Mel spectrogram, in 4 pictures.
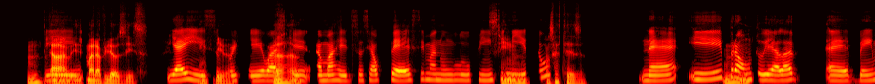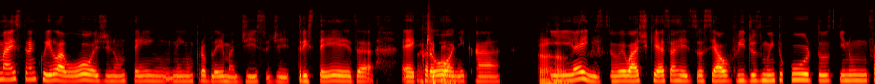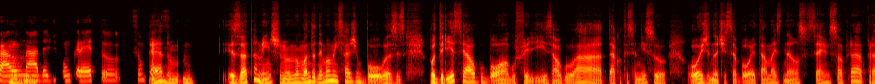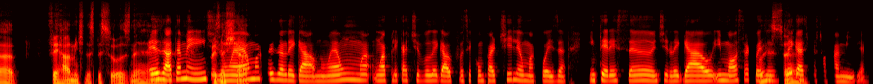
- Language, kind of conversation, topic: Portuguese, podcast, Como cada geração na sua família usa as redes sociais e a tecnologia?
- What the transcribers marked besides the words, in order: in English: "looping"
